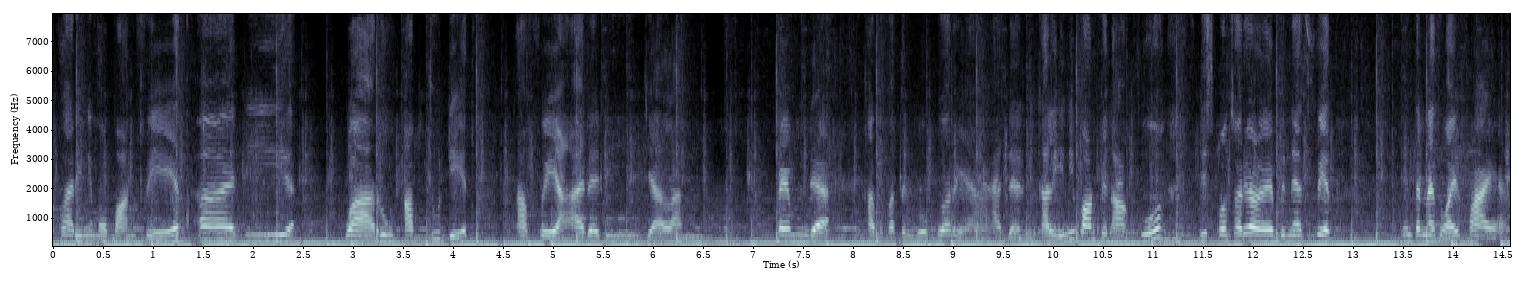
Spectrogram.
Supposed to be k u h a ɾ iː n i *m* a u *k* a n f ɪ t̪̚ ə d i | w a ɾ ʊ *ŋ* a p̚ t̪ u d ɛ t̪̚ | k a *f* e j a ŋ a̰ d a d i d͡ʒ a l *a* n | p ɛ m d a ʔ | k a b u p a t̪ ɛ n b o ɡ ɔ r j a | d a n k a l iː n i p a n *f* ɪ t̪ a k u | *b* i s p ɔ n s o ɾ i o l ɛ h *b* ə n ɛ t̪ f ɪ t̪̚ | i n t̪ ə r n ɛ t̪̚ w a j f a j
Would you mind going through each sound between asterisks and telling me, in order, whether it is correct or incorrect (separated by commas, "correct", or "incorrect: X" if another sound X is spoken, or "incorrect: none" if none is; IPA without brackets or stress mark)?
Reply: correct, incorrect: p, correct, correct, correct, correct, incorrect: d, correct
